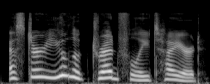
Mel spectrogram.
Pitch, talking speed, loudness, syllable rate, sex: 265 Hz, 145 wpm, -15 LUFS, 4.8 syllables/s, female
